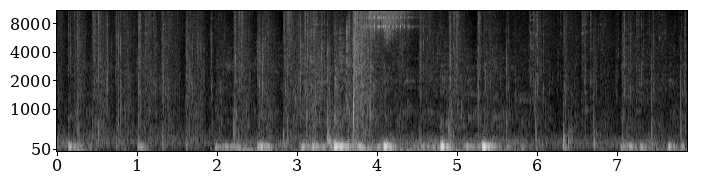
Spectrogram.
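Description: Debris crunches underfoot.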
